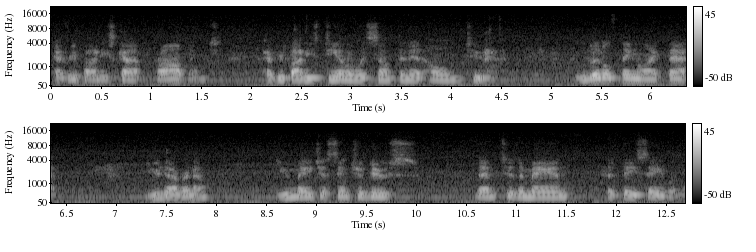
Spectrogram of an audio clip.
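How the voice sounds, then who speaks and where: A man's voice: mid-range voice, steady tone, normal speed, a little mellow. A man talking casually on a live stream in an earnest, rambling, repetitive way. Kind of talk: casual live stream talk, appealing to fellow hams. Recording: distant mic with faint noise.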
